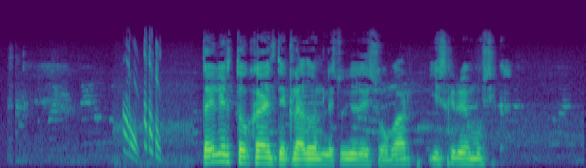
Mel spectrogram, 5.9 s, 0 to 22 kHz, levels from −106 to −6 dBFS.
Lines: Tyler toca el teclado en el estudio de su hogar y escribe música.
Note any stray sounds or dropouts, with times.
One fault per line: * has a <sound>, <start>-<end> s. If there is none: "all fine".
* has a chirp, 1.2-1.6 s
